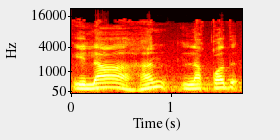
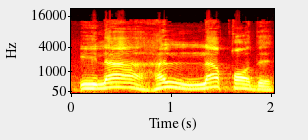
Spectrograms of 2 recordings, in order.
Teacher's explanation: الہن میں ہاں پر 2 زبر کی تنوین اس لام کے ساتھ ملائیں گے، لام کی آواز کو ادا کیا جائے گا۔ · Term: یرملون کا قاعدہ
